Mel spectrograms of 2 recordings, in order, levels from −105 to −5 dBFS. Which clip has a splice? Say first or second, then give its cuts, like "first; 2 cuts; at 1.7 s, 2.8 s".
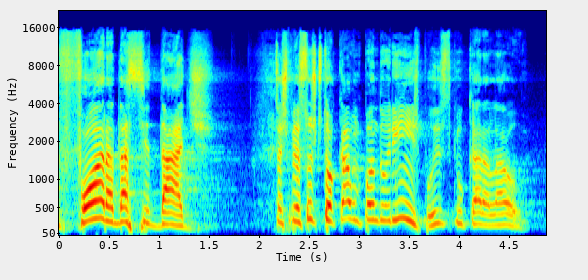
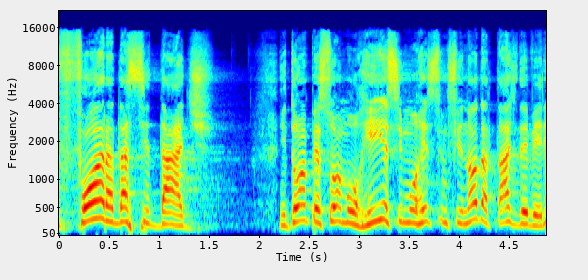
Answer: first; 1 cut; at 2.2 s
